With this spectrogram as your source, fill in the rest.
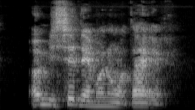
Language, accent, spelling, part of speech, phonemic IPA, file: French, Canada, homicide involontaire, noun, /ɔ.mi.si.d‿ɛ̃.vɔ.lɔ̃.tɛʁ/, LL-Q150 (fra)-homicide involontaire.wav
- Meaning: manslaughter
